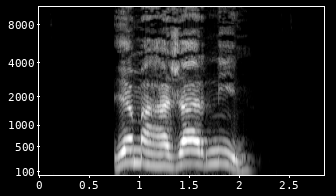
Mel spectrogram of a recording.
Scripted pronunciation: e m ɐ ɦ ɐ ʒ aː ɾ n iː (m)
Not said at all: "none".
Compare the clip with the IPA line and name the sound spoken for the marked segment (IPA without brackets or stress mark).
n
